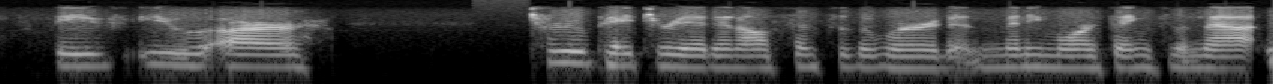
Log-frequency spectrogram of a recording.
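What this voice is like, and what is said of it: Hoarse, strained voice. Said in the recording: “I've got a sore throat and I'm kind of losing my voice.”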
